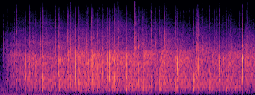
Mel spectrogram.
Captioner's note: guests clapping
